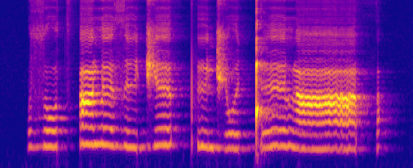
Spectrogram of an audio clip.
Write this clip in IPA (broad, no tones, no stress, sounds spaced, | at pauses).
z ʊ t͡sʼ ã l e z i d͡ʒ eː θ pʼ ĩ d͡ʒ ʊ ɪ̯ ɡ͡ǃ eː l ãː θ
